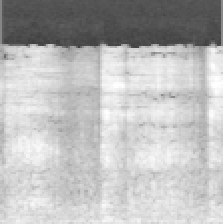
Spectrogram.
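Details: Physiotherapist evaluating speaking valve fit and upper airway patency in a tracheostomized patient: hissing airflow with sudden forceful bursts as the valve is expelled on exhalation, indicating upper airway obstruction.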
